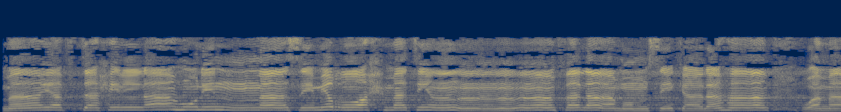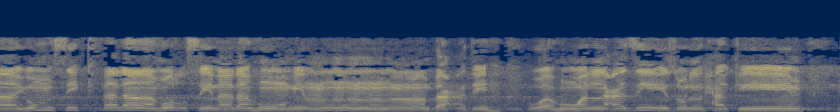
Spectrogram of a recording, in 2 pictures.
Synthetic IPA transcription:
maːjaft̪aħɪlːaːɦʊlɪnːaːsɪmɪrːɑħmat̪ | falaːmʊmsɪkalaɦaː | wamaːjʊmsɪkfalaːmʊɾsɪlalaɦʊmɪn | baʕd̪ɪh | waɦʊwalʕaziːzʊlħakiːm

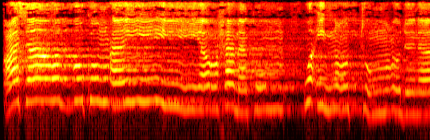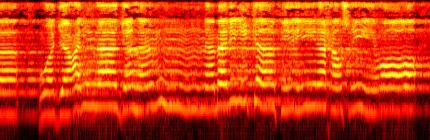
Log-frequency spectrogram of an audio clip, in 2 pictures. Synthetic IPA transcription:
ʕasaːɾˤɑbːʊkʊmʔan | jɑɾˤħamakʊm | waʔɪnʕʊd̪t̪ːʊmʕʊd̪naː | wad͡ʒaʕalnaːd͡ʒaɦanː | amalɪlkaːfɪɾiːnaħɑsˤiːɾɑː

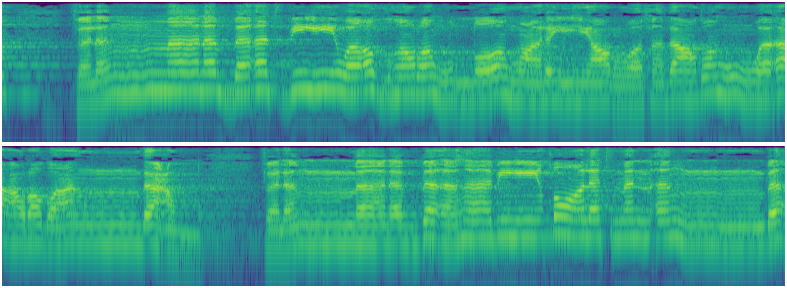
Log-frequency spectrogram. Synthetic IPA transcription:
falamːaːnabːaʔat̪bɪhiːwɑʔɑðˤhɑɾˤɑhʊɑlˤːɑːhʊʕalajhɪʕɑɾˤwɑfabɑʕd̪ˤʊhʊwaʔɑʕɾˤɑd̪ˤʕanbɑʕd̪ˤ | falamːaːnabːaʔaɦaːbɪhiːqɑːlat̪manʔan | baʔ

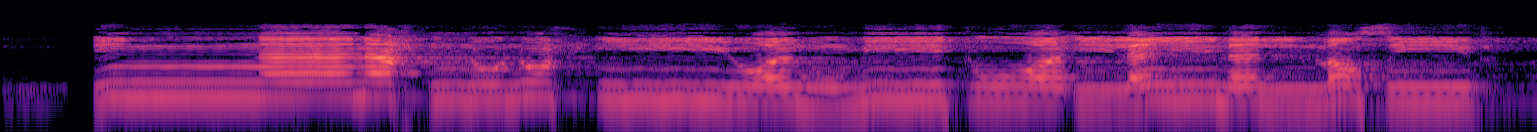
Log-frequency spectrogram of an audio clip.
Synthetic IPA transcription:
ʔɪnːaːnaħnʊnʊħiːwanʊmiːt̪waʔɪlajnaːlmɑsˤiːɾ

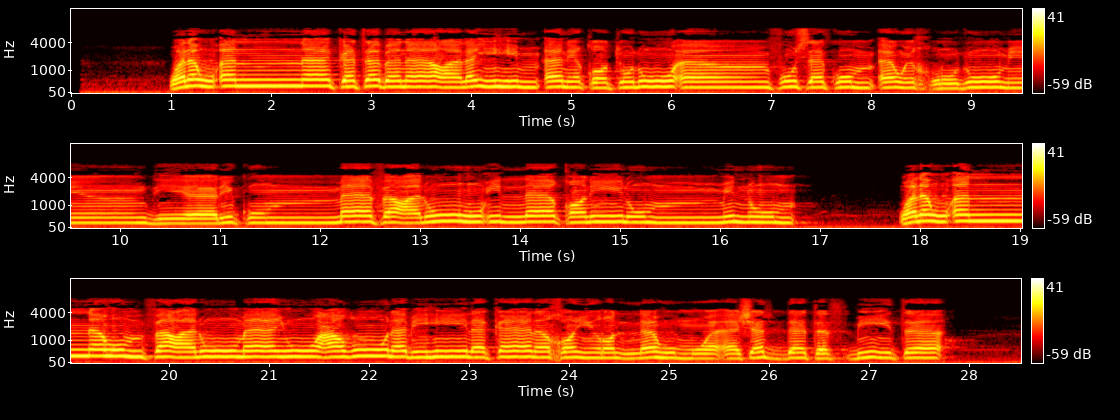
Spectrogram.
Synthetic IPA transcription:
walawʔanːaːkat̪abnaːʕalajhɪmʔanɪqt̪ʊluːʔammfʊsakʊmʔawɪxɾʊd͡ʒuːmɪnnd̪ɪjaːɾɪkʊmː | aːfaʕaluːhʊʔɪlːaːqɑliːlʊmːɪnhʊm | wʔalawʔanːahʊmfaʕaluːmaːjuːʕɑd̪ˤuːnabɪɦilakaːnaxajɾɑnlahʊmwaʔaʃad̪ːat̪aθbiːt̪aː

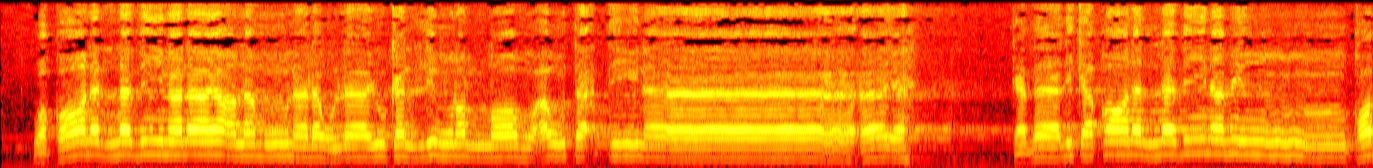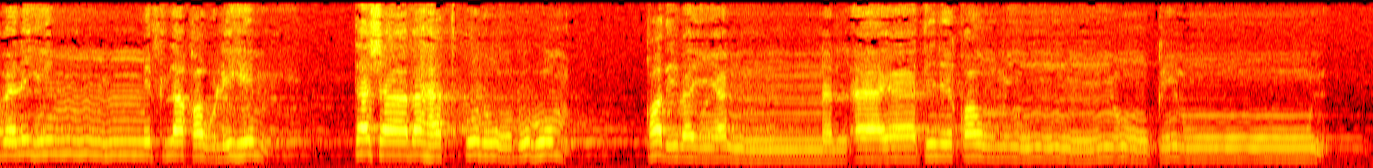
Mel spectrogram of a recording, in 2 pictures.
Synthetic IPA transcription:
wɑqɑːlalːaðiːnalaːjaʕlamuːnalawlaːjʊkalːɪmʊnalˤːɑːhʊʔawt̪aʔt̪iːnaː | ʔaːjah | kaðaːlɪkaqɑːlalːaðiːnamɪɴ | qɑblɪhɪmː | ɪθlaqɑwlɪhɪm | t̪aʃaːbaɦat̪qʊnuːbʊhʊm | qɑd̪bajːanː | alʔaːjaːt̪lɪqɑwmɪn | juːqɪnu | n

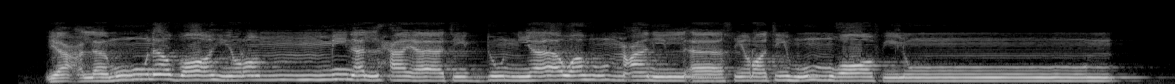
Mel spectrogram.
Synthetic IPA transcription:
jaʕlamuːnaðˤɑːhɪɾɑnmɪnalħajaːt̪ɪd̪ːʊnjaːwaɦʊmʕanɪlʔaːxɪɾɑt̪ɪɦʊmɣaːfɪluː | n

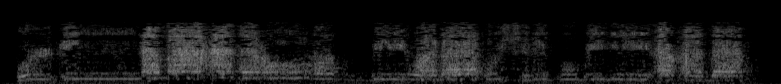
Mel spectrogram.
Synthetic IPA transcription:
qʊlʔɪnːamaːʔamɪɾuːɾˤɑbːiːwalaːʔʊʃɾɪkbɪɦiːʔaħad̪aː

